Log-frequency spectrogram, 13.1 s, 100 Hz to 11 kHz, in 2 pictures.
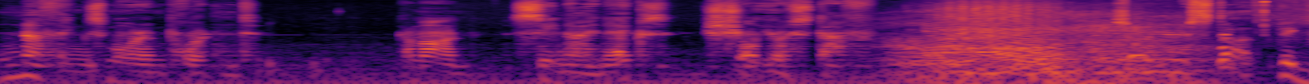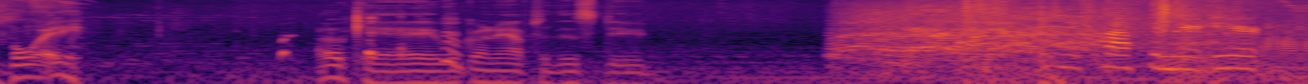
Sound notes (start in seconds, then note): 7.7 chuckles; 9.3 tense music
